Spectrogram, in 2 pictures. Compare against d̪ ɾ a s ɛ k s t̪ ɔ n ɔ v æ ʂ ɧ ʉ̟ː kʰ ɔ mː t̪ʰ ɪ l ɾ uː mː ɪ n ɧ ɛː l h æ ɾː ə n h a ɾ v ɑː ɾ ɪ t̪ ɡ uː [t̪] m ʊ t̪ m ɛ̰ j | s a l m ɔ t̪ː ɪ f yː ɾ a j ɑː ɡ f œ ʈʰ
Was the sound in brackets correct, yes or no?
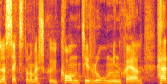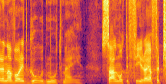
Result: no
